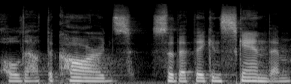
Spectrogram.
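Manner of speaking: low-key, hushed, soft-spoken, under the breath. Voicing a character who tells the group to show cards: half-whispering quietly. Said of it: "whispers quietly".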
